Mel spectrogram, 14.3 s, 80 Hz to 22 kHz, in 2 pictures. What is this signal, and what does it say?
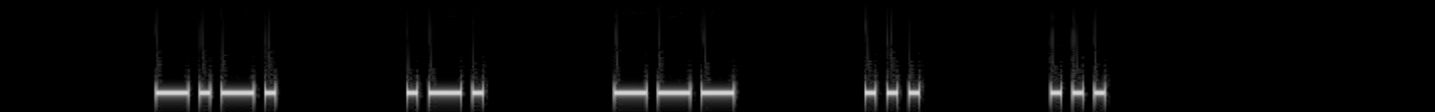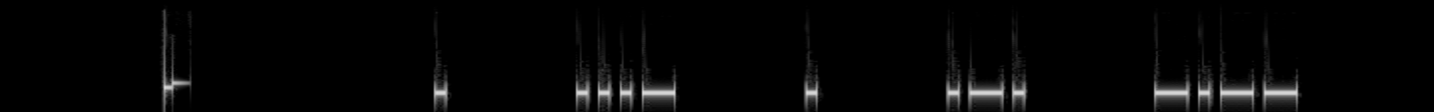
Morse code, heard as a keyed tone, about 22 wpm, spaced as for 10 wpm, 700 Hz. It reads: CROSS EVERY
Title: 4x Character Spacing - Top 300 Words - 22wpm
